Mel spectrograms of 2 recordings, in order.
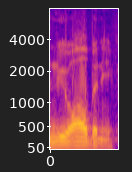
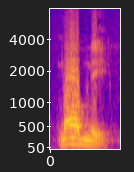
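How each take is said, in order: First: The name is said as two full words. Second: The name is squeezed into two syllables. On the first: This is how the name is written. "Spelled New Albany" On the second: This is how a local person said it. "he really pronounced it Nobney"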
